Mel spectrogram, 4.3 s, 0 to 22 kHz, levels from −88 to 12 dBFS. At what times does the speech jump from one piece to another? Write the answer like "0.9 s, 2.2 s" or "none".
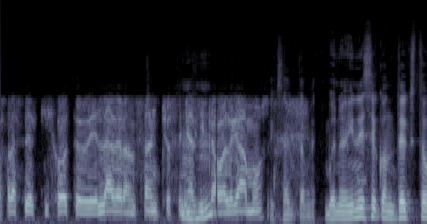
3.1 s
